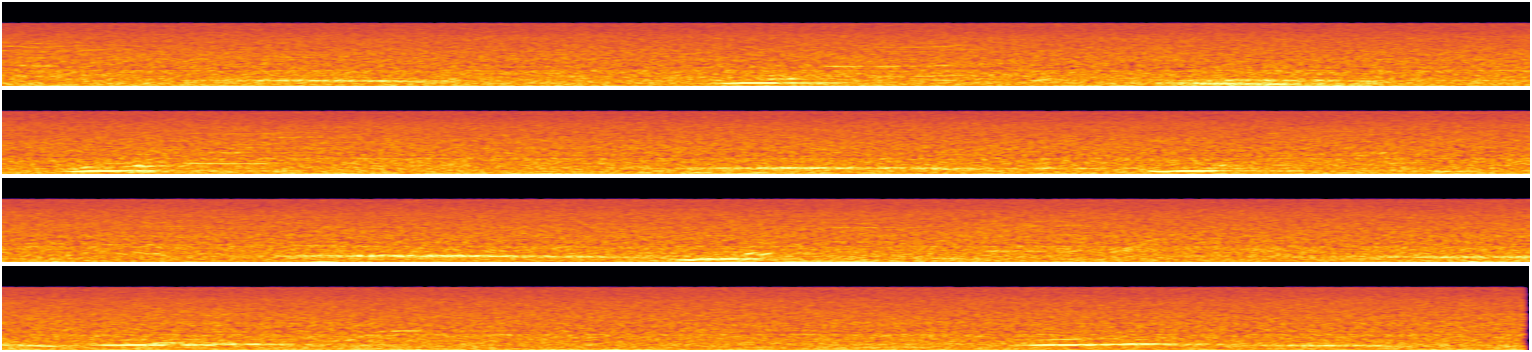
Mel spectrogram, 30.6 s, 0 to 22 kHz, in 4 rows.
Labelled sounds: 8.7	9.1	humpback whale, 2.5 to 2.8 kHz

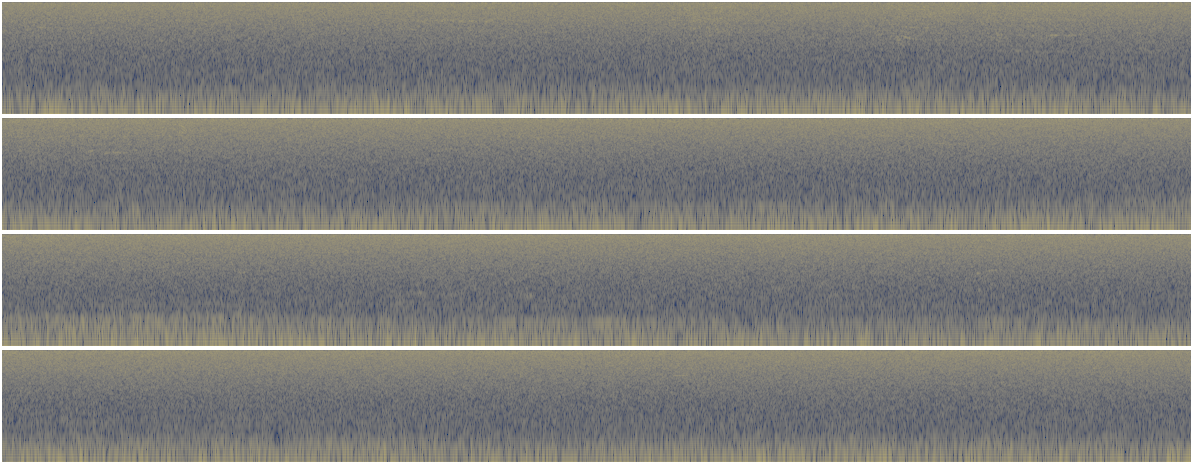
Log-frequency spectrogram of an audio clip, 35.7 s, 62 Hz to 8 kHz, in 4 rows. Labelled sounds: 6.7	6.9	Pacific white-sided dolphin, 1.5 to 1.8 kHz

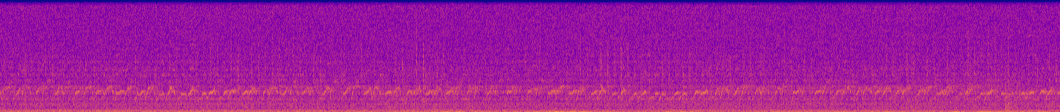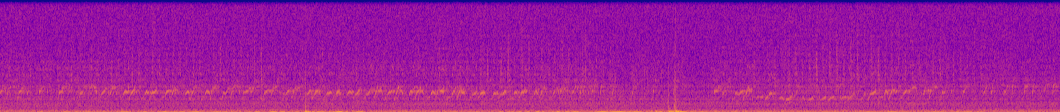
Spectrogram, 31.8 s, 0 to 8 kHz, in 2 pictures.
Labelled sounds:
1.7	2.0	vessel noise, 1.2 to 1.6 kHz
2.7	3.3	vessel noise, 0.80 to 1.9 kHz
3.6	3.9	vessel noise, 1.2 to 1.9 kHz
6.1	6.6	vessel noise, 1.2 to 2.0 kHz
8.5	8.8	vessel noise, 1.2 to 1.7 kHz
10.4	10.7	vessel noise, 1.2 to 1.7 kHz
12.5	12.8	vessel noise, 1.2 to 1.9 kHz
14.7	15.0	vessel noise, 0.90 to 1.6 kHz
15.3	16.2	vessel noise, 1.0 to 1.9 kHz
18.3	19.5	vessel noise, 1.1 to 2.0 kHz
20.1	20.7	vessel noise, 0.93 to 1.8 kHz
21.4	22.0	vessel noise, 1.2 to 1.9 kHz
23.0	23.5	vessel noise, 1.1 to 1.6 kHz
26.6	27.9	vessel noise, 0.83 to 1.9 kHz
28.5	29.4	vessel noise, 0.96 to 1.7 kHz
30.4	30.7	vessel noise, 1.3 to 1.8 kHz

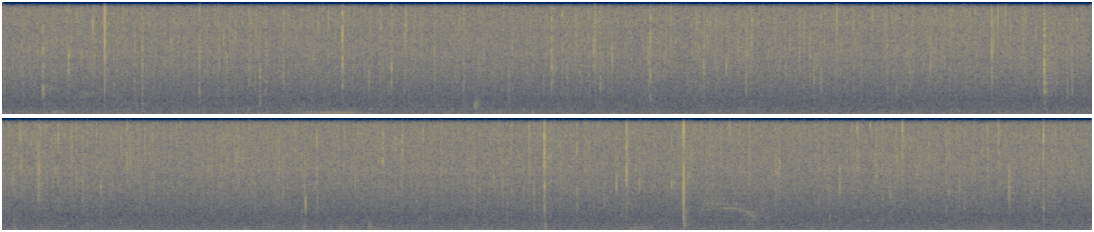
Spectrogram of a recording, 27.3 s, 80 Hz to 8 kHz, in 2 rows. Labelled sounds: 22.6	23.1	humpback whale, 0.84 to 1.7 kHz

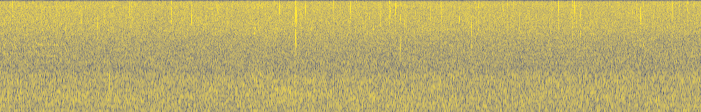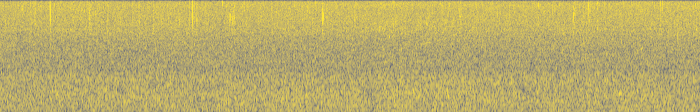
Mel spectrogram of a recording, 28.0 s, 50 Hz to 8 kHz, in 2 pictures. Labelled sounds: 22.4	22.7	killer whale, northern resident, A clan, AB subclan, 2.3 to 2.6 kHz

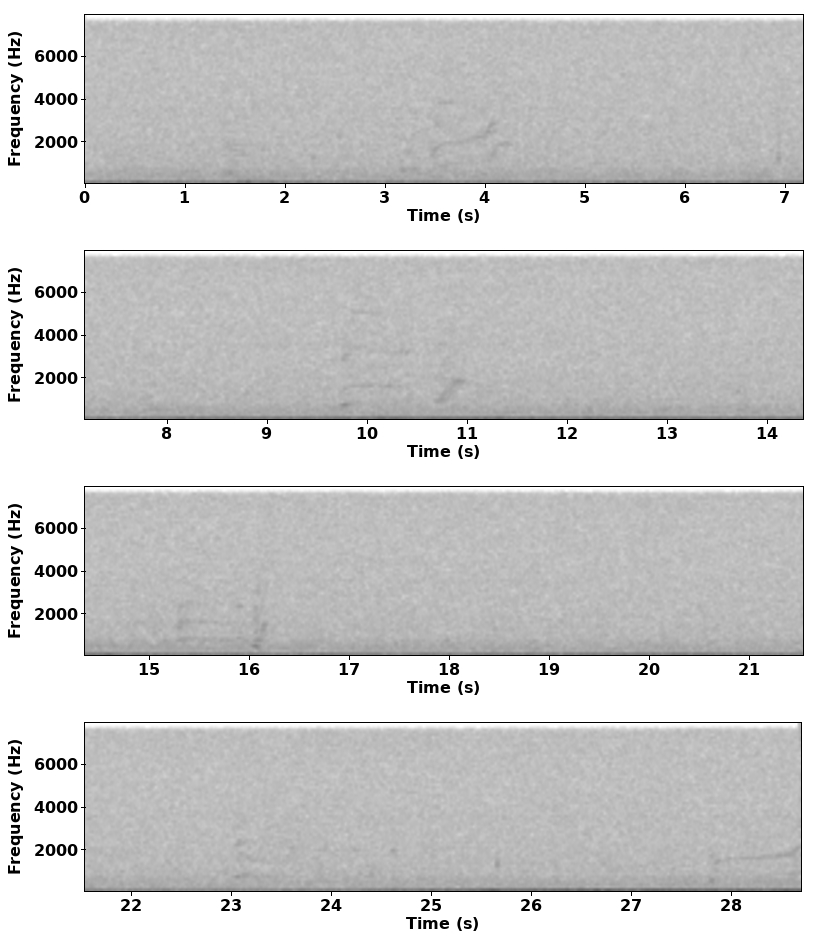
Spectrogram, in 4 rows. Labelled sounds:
3.5	4.1	killer whale, northern resident, G clan, 1.5 to 2.6 kHz
9.8	10.5	killer whale, northern resident, G clan, call N40, 1.6 to 3.3 kHz
28.0	28.6	killer whale, northern resident, G clan, call N40, 1.5 to 2.2 kHz

